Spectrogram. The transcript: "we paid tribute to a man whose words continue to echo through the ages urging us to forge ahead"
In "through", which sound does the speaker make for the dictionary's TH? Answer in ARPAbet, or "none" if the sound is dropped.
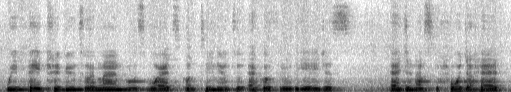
TH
